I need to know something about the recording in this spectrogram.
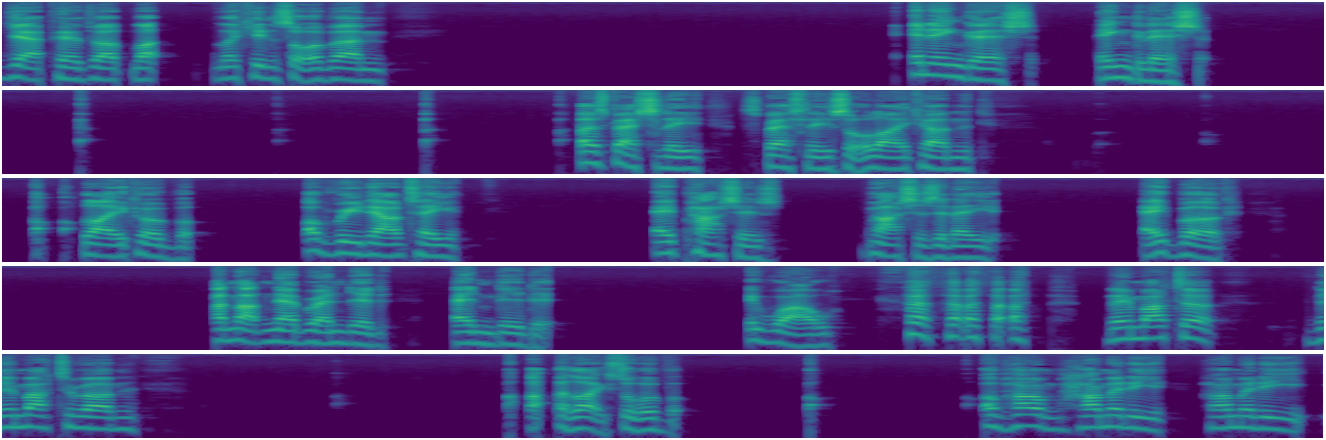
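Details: Stuttering (stammering) in an adult male former soldier, now a personal trainer, who has stammered since a young age; repetitions and blocks are present.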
